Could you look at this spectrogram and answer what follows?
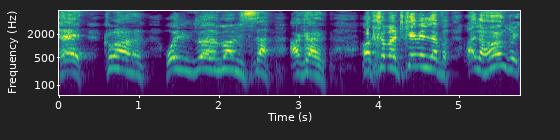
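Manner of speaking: put-on drunk delivery. Retelling how a friend fended off a crowd: imitating Val Kilmer acting drunk. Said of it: "Val immediately just went into being drunk".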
